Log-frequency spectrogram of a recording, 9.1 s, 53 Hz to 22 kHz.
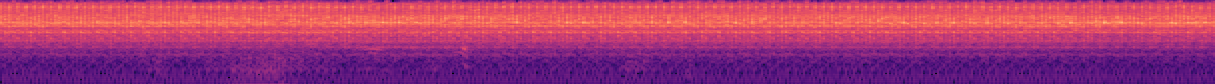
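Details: Kubota M15GX tractor diesel after an engine rebuild: steady clatter at about four beats per second with no misses and no blow-by puffing; running healthy.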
